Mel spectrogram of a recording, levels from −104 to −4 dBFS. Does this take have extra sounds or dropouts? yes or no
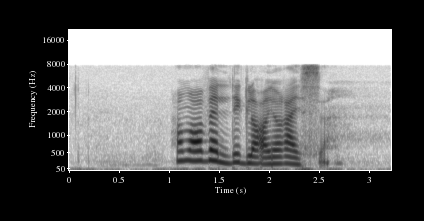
no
